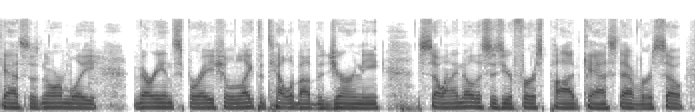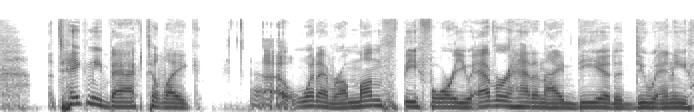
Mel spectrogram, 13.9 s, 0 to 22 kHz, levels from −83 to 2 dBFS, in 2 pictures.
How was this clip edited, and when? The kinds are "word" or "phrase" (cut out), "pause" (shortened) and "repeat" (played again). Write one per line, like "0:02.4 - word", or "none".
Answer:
none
